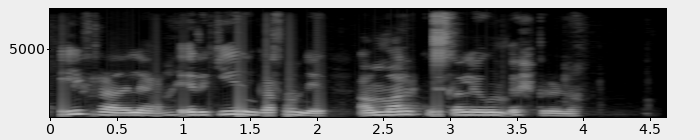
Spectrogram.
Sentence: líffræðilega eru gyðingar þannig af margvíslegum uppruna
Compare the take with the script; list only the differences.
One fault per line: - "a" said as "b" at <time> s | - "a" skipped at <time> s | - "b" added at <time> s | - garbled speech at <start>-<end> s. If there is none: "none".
none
